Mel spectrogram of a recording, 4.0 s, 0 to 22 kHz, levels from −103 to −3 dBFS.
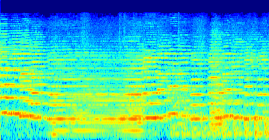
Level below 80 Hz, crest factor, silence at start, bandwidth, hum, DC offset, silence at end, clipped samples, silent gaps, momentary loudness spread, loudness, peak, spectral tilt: -64 dBFS; 14 dB; 0 s; 15.5 kHz; none; under 0.1%; 0 s; under 0.1%; none; 8 LU; -27 LUFS; -14 dBFS; -3 dB/octave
